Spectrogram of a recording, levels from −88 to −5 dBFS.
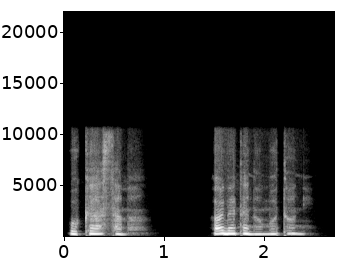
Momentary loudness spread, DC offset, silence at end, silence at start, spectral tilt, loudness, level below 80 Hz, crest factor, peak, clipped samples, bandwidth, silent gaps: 12 LU; under 0.1%; 0.3 s; 0.05 s; -4 dB/octave; -14 LUFS; -54 dBFS; 14 dB; 0 dBFS; under 0.1%; 11 kHz; 1.02-1.41 s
